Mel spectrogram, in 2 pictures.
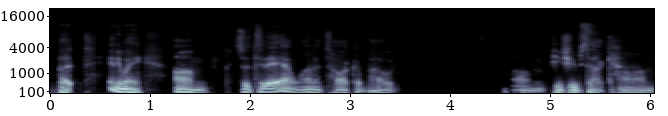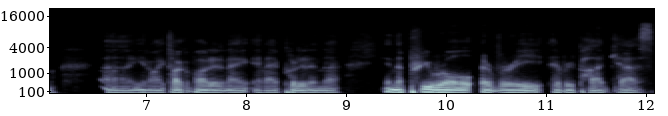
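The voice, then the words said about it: Unusually deep, worn-out voice. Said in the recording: “apologize for my voice. You can definitely tell it is the end of the season ... my deeper voice has already gotten deeper”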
